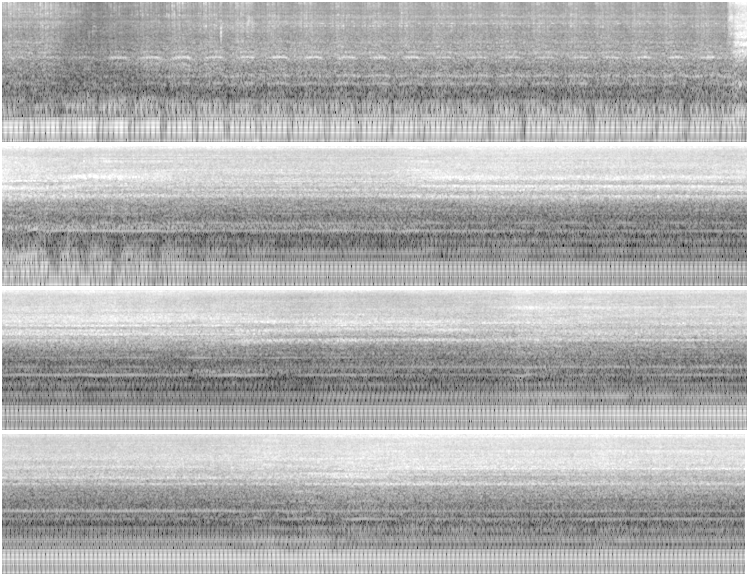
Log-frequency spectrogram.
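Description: Partner hydraulic power unit's engine running steadily. About seven seconds in, the Stanley hydraulic concrete chainsaw comes in suddenly and much louder, its water-fed chain grinding into a concrete block.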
